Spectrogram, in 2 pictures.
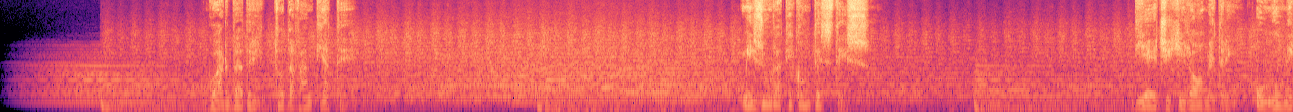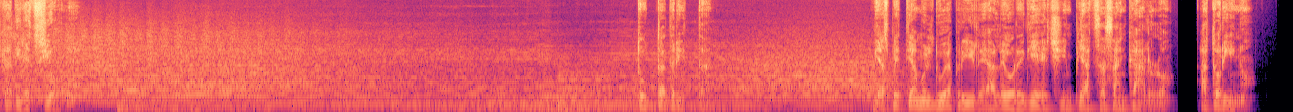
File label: spot; TUTTADRITTA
